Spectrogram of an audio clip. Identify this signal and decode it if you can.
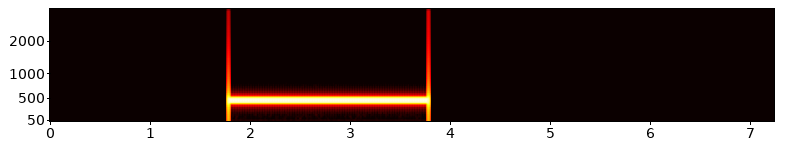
Ringback tone (North America), 440 + 480 Hz.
